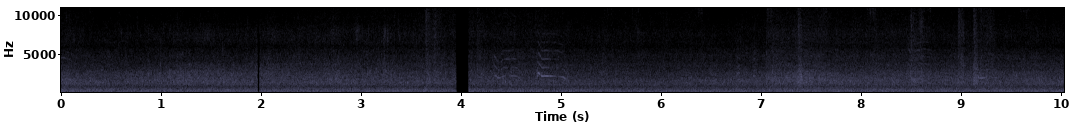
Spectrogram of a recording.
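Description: Waves wash softly onto a sandy shore.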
